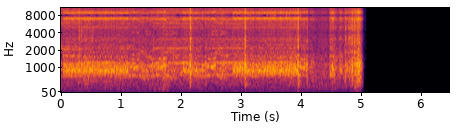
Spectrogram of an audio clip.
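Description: Battery-powered toy robot playing electronic sound effects and a robotic voice through its small speaker, set off by pressing the button on its chest. Sharp clicks come about two and three seconds in, and the sound cuts off abruptly just after five seconds.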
